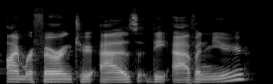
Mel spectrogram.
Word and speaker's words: Avon: keep reminding myself that it's avon not avon because it's spelled avon but it's aven and i'm just picturing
